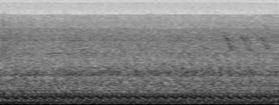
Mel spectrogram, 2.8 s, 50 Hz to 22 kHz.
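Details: 1986 BMW 325i with SR20DET swap on Link ECU, fuel pressure roughly 48 psi: deep steady rumble at idle, even with no stumble or surge, warming up smoothly; normal idle.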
